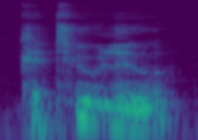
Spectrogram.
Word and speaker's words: Cthulhu: heard it siflu I've heard it katulu I've heard it um uh let's see how else have I heard it I don't know probably about 12 other different variations of it but generally people pronounce it Cthulhu um Lovecraft sort of you know wrote it in a jumble of letters because it wasn't really supposed to be pronounced by human tongues um Cthulhu is you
